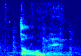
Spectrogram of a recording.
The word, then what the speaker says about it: Dolmen: stick F Ramen soul dolman maybe DOL dolman dolman Souls Ramen Souls oh yeah he rhymes with Ramen yes the name is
